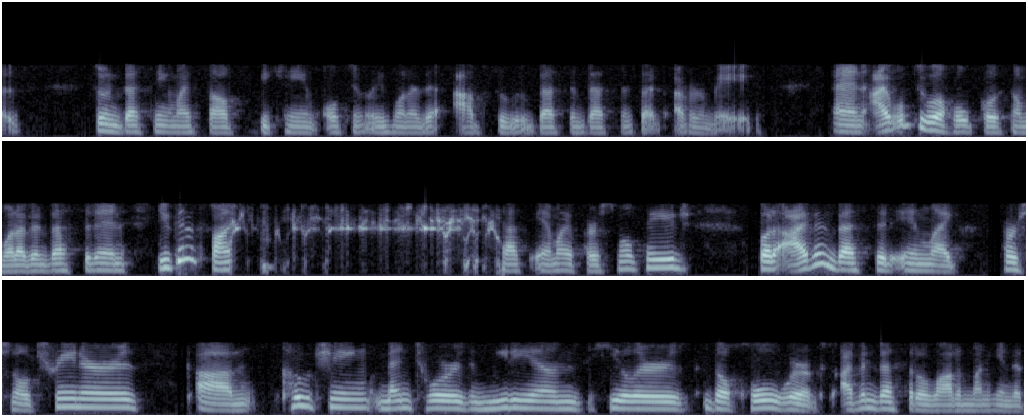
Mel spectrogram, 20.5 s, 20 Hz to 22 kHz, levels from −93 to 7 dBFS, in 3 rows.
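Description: Right after "invested in you can", at 8.36 s, the speech collapses into a garbled, warbling noise that barely follows it, and this runs until 10.18 s, when "and my personal page" comes through intact. That's a codec payload misread. The AMR narrowband stream, telephone-band and sounding like its 12.2 kbps mode, was packed octet-aligned but unpacked as bandwidth-efficient. So the decoder pulled every field from the wrong bits and rebuilt nonsense.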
